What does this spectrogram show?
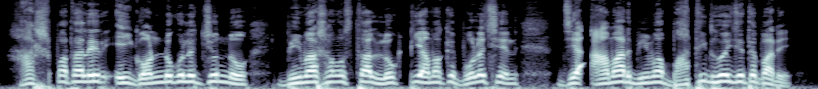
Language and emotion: Bengali, fearful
